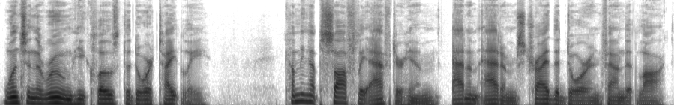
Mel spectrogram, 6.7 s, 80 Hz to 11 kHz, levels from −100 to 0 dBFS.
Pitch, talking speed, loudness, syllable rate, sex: 100 Hz, 205 wpm, -20 LUFS, 5.4 syllables/s, male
